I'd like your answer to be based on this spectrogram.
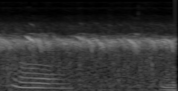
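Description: Chickens on a poultry farm cluck close by in quick, rising calls layered over a constant background din of many birds.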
